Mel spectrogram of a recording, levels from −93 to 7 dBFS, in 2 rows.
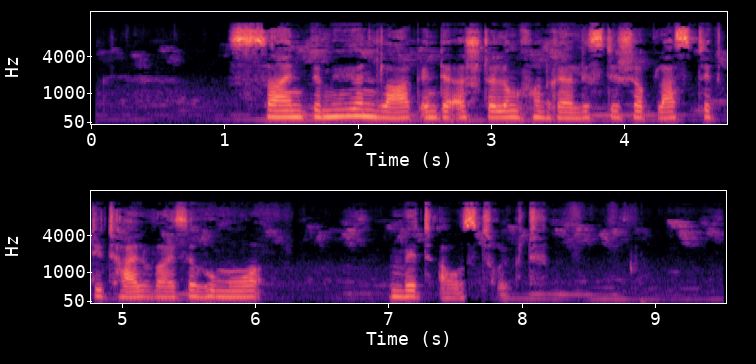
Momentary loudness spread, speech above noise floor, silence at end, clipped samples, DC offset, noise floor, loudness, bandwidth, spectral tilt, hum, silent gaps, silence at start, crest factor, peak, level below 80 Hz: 15 LU; 35 dB; 0.3 s; under 0.1%; under 0.1%; -56 dBFS; -20 LUFS; 11.5 kHz; -3 dB/octave; none; none; 1.05 s; 24 dB; 0 dBFS; -62 dBFS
